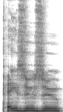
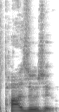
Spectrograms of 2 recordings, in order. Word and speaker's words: Pazuzu: of the demon pazuzu paisuzu pazuzu uh you'll hear pronounced different ways but it's pazuzu uh pazuzu is a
